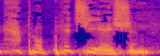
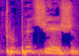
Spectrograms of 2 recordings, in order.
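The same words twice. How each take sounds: First: "Propitiation" drawn out slowly, each syllable clear; "Propitiation" said slowly for the crowd to learn; slow spelled-out word. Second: Said in the usual way. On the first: Shown as a demonstration. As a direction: stretch "Propitiation" so they can repeat it. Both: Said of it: "Go ahead and say it".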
